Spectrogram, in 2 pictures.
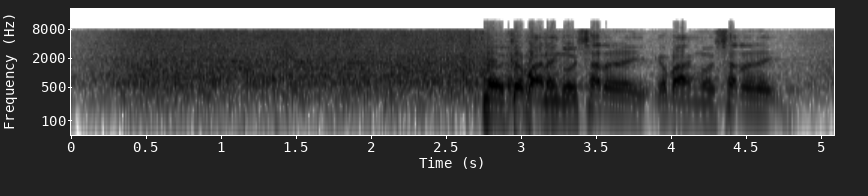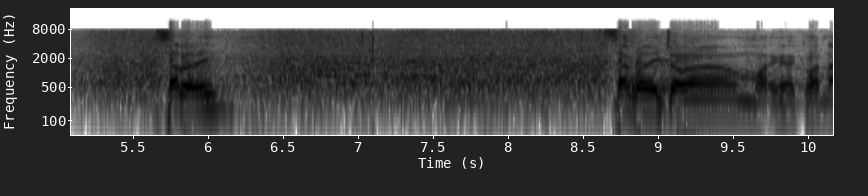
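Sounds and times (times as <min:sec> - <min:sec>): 
heavy rain pouring down: 0:00.0 - 0:10.1
speech: 0:02.8 - 0:04.8, 0:05.6 - 0:06.2, 0:08.7 - 0:10.1.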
